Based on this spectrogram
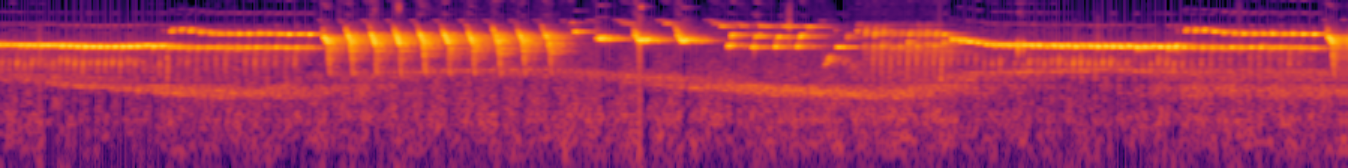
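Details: Canary song from a tutor bird placed below pupils in vertical song training: a long steady whistled tone, then fast repeated rolling trills and a buzzy passage before the whistle returns.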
